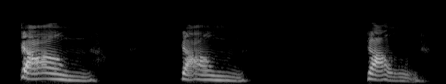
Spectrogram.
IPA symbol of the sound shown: aʊ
